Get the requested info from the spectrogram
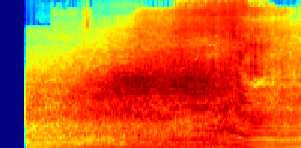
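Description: A car engine passing by at speed. It starts suddenly about a third of a second in and grows louder over a couple of seconds, then its pitch drops as it goes past and fades toward the end.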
